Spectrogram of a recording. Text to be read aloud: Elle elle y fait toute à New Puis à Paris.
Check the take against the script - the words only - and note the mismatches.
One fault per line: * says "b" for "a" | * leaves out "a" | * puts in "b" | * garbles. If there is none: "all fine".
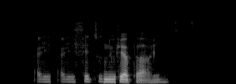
all fine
